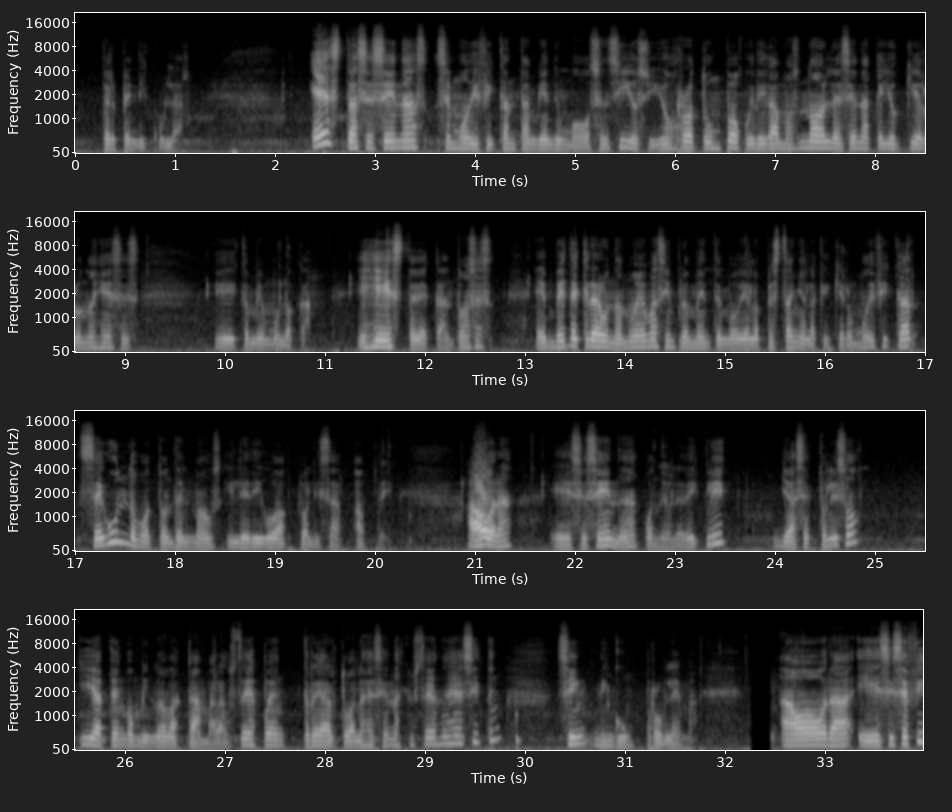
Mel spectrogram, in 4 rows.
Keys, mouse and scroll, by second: 5.5-6.7 middle drag, 7.3 middle click, 10.2 click, 10.6 click, 16.6-17.6 right drag, 20.1 click, 21.0-21.6 middle drag, 22.8 click, 31.7 middle click, 32.2 middle click.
